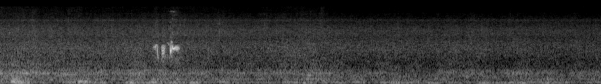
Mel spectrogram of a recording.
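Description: A brief cluster of three or four quick bulbul chirps about one and a half seconds in, over a steady outdoor hiss with low rumbles in the first second.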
